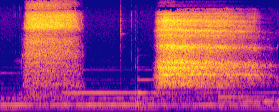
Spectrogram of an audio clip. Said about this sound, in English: Breathe in through your nose, filling up your belly, and then out through your mouth, pretending you are breathing fire. Ready? Deep breath in and out.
